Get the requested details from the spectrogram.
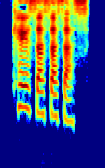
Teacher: sound place your hand on your throat as you say and notice there is no vibration this happens because KS is an unvoiced sound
